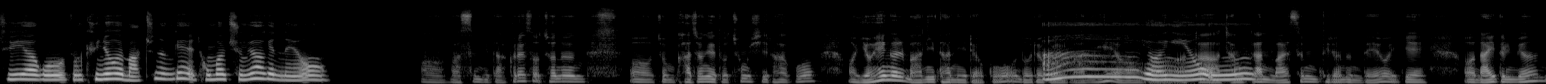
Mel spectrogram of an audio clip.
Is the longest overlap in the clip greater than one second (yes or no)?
yes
